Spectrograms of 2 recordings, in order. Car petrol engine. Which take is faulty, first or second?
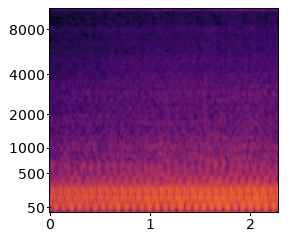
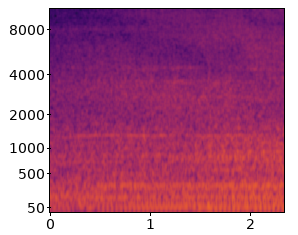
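first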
